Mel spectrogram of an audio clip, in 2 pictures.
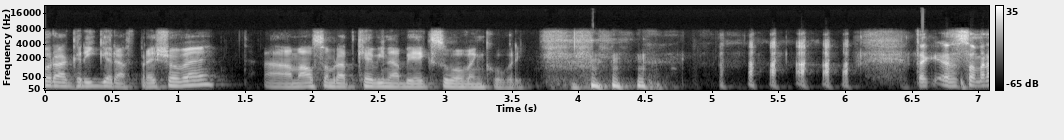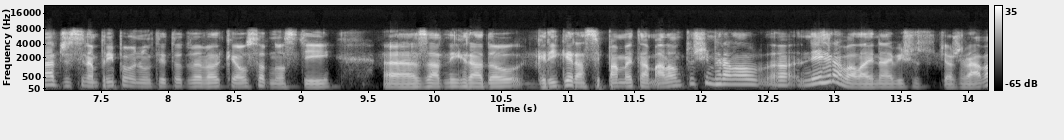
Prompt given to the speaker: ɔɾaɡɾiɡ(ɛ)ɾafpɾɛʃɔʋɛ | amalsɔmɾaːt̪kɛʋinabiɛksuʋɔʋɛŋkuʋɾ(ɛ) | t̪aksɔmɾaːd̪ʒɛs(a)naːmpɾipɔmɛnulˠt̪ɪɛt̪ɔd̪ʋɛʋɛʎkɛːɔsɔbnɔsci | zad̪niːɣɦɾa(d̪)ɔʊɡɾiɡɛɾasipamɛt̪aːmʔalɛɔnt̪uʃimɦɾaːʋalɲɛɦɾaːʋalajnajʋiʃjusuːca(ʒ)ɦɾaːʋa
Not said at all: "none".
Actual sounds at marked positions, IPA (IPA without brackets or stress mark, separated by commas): ɛ, i, i, d̪, ʒ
